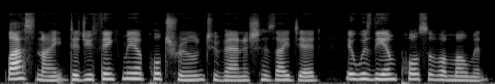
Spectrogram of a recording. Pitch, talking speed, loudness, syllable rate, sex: 215 Hz, 240 wpm, -22 LUFS, 5.4 syllables/s, female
